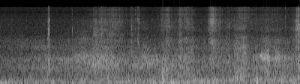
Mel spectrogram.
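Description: Faint rustling and handling noise with a few light clicks as a handheld camera is moved down under a trailer, growing slightly louder in the second half.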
